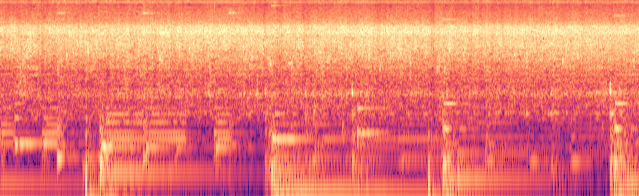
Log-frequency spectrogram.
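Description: Ginger-garlic paste frying in hot oil in a non-stick kadai, a steady sizzle, stirred with a wooden spatula to cook off the paste's raw taste. Background music with slow chord changes plays underneath.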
